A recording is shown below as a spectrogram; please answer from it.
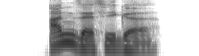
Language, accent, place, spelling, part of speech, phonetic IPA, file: German, Germany, Berlin, ansässige, adjective, [ˈanˌzɛsɪɡə], De-ansässige.ogg
- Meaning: inflection of ansässig: 1. strong/mixed nominative/accusative feminine singular 2. strong nominative/accusative plural 3. weak nominative all-gender singular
